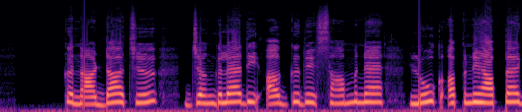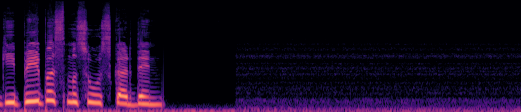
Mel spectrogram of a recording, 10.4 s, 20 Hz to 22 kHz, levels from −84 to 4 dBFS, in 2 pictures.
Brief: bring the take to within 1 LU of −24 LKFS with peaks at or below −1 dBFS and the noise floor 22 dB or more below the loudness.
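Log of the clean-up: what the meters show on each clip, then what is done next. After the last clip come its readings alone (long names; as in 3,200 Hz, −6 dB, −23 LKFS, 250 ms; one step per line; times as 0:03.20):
share of clipped samples 0.5%; peaks flattened at −9.0 dBFS; number of dropouts 4; longest dropout 13 ms; integrated loudness −20.5 LKFS; sample peak −9.0 dBFS; target loudness −24.0 LKFS
→ clipped peaks rebuilt −9 dBFS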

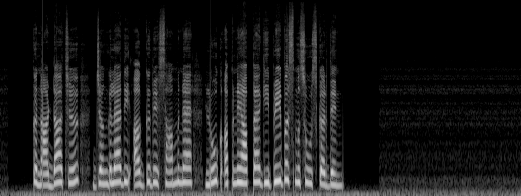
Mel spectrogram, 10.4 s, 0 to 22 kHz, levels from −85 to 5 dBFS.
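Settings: share of clipped samples 0.0%; number of dropouts 4; longest dropout 13 ms
→ repair the gap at 0:00.83/0:02.17/0:04.19/0:06.84, 13 ms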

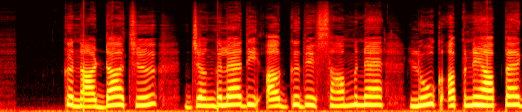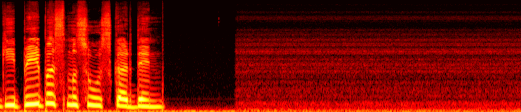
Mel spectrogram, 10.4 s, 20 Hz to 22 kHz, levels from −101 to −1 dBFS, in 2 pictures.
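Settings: number of dropouts 0; integrated loudness −20.5 LKFS; sample peak −3.5 dBFS; target loudness −24.0 LKFS
→ level −3.5 dB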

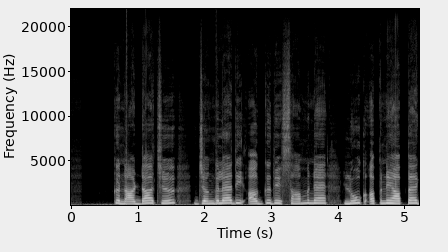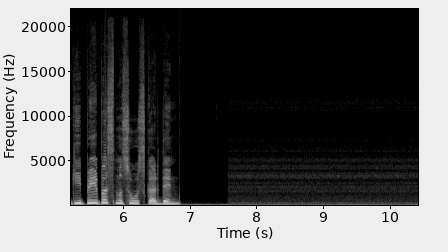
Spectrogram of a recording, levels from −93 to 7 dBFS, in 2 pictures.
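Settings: integrated loudness −24.0 LKFS; sample peak −7.0 dBFS; background noise floor −56 dBFS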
